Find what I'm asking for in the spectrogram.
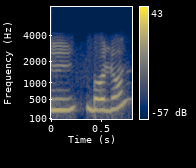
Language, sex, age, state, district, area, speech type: Bengali, female, 18-30, West Bengal, Kolkata, urban, conversation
